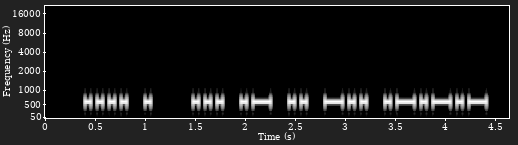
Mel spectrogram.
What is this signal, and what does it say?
Morse code, heard as a keyed tone, about 20 wpm, 600 Hz. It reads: HE SAID.
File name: cw-books / winnie-the-pooh / winnie-20wpm-page-0044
